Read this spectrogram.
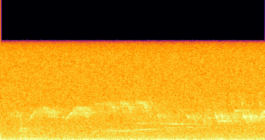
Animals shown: Ovenbird (Seiurus aurocapilla)
Hermit Thrush (Catharus guttatus)
Northern Parula (Setophaga americana)

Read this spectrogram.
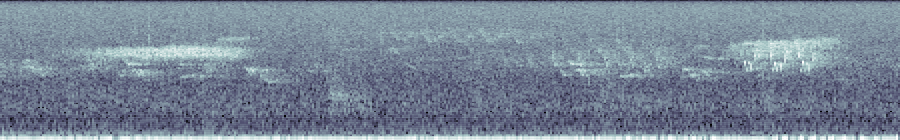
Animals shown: Mourning Warbler (Geothlypis philadelphia)
American Robin (Turdus migratorius)
Pine Warbler (Setophaga pinus)
Black-throated Blue Warbler (Setophaga caerulescens)
Black-and-white Warbler (Mniotilta varia)
Ovenbird (Seiurus aurocapilla)

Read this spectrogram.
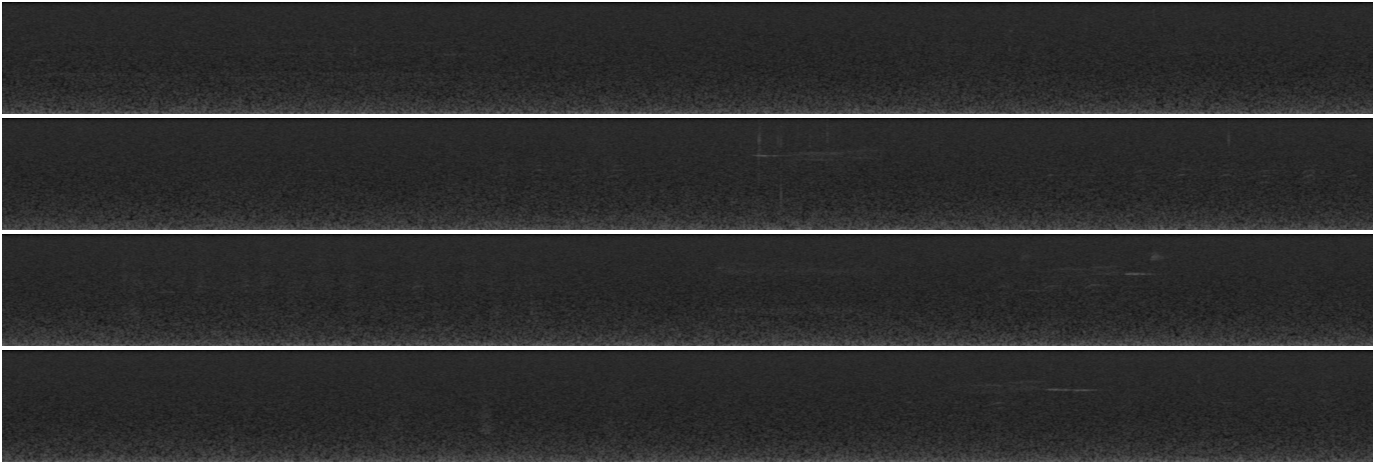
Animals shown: Black-throated Blue Warbler (Setophaga caerulescens)
Black-throated Green Warbler (Setophaga virens)

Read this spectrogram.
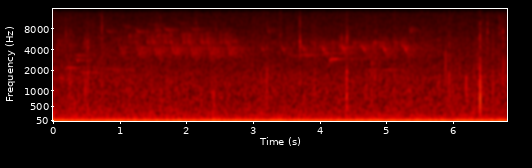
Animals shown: Wood Thrush (Hylocichla mustelina)
Blackburnian Warbler (Setophaga fusca)
Ovenbird (Seiurus aurocapilla)

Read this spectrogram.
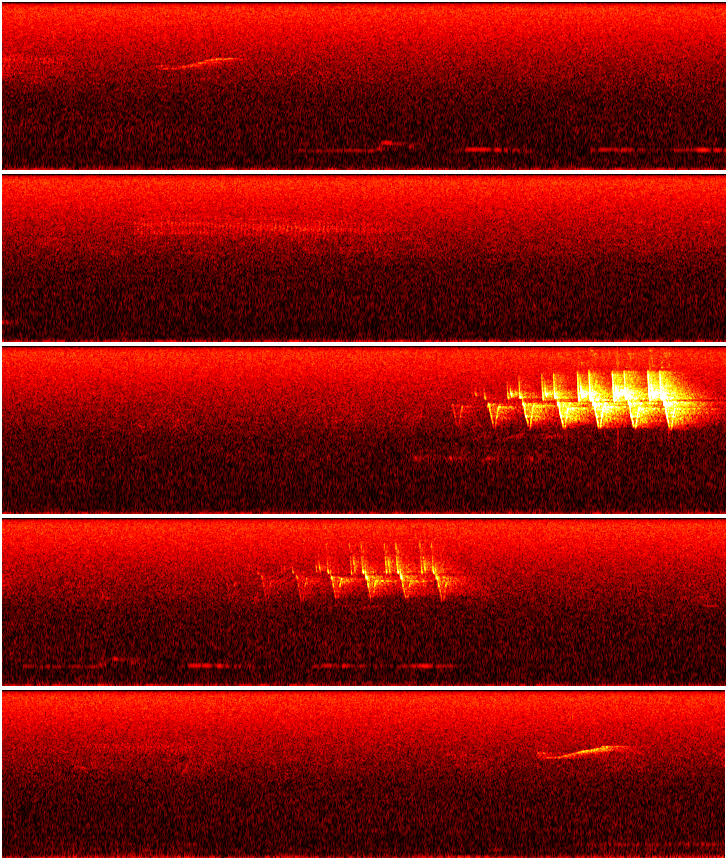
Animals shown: Eastern Wood-Pewee (Contopus virens)
Mourning Dove (Zenaida macroura)
Red Squirrel (Tamiasciurus hudsonicus)
Ovenbird (Seiurus aurocapilla)
American Crow (Corvus brachyrhynchos)

